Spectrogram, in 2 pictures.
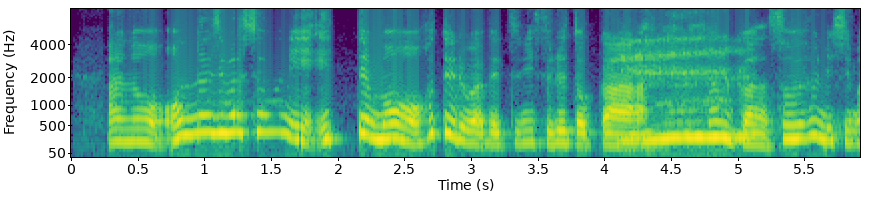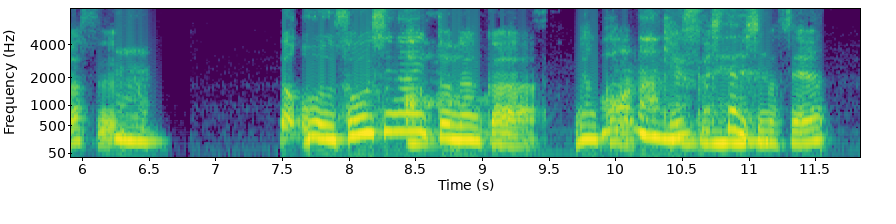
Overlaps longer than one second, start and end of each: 9.9-11.2

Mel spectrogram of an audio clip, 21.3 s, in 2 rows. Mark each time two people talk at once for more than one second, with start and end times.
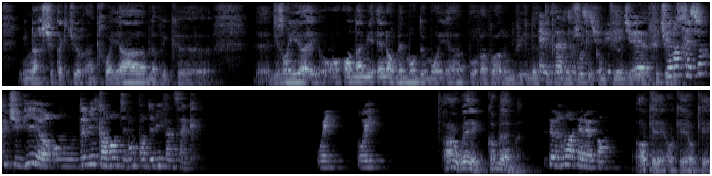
8.0-10.3

